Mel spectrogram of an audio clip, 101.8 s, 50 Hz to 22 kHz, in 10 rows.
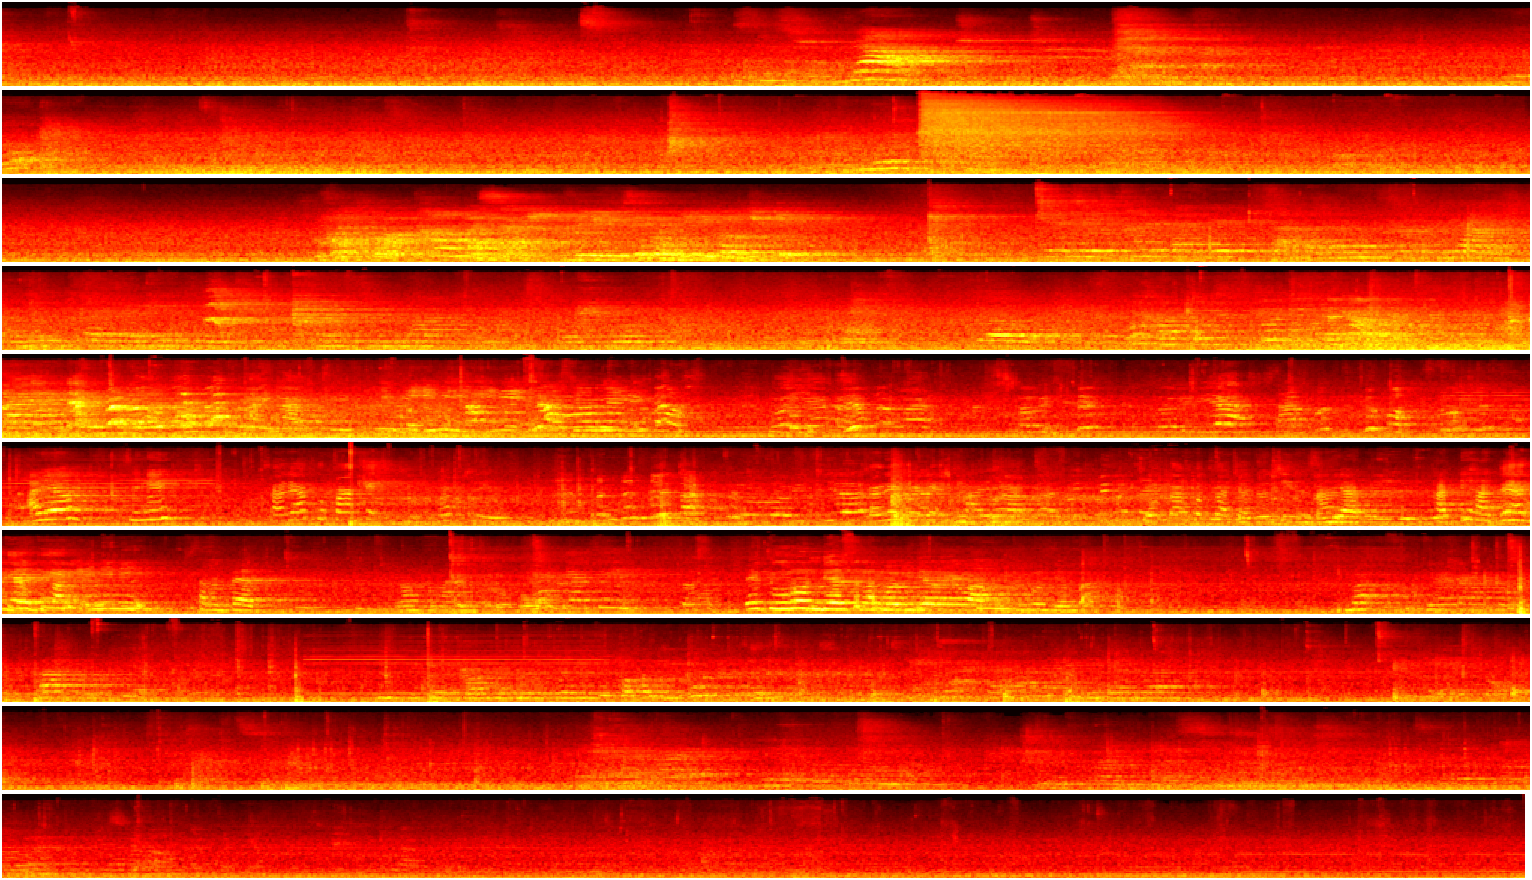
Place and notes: Dinant, Belgium - Dinant station
Dinant is a small beautiful very touristic place. But, also, its a dead town, a dead zone, and the railway station is a fucking dead end station. Trains are rare, people look depressed, turnkey is rude, its raining since early on the morning. Are we in a rat hole ? In this recording, nothings happening. People wait, no train comes, noisy tourists arrive, a freight train passes. Everything look like boring, oh what a sad place...
29 September 2017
